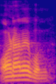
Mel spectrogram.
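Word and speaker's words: honorable: এখানে এ বসবে না কারণ অনারেবল ঠিক আছে অনারেবল হবে ও উচ্চারণ আসছে তো এখানে এ ই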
